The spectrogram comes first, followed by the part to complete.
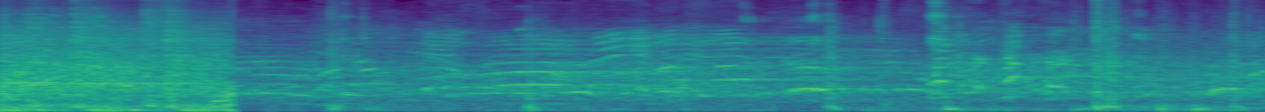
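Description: Arena crowd noise that cuts off suddenly about a second in, then a volleyball rally on an indoor court: shoes squeaking in short rising and falling squeals, with several sharp smacks of the ball being hit.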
